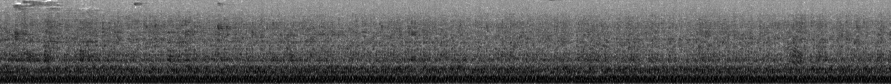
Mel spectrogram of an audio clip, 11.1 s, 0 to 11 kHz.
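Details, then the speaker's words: Freshly rebuilt engine with forged pistons and rods, 10.3:1 compression, Isky lifters, first start with good oil pressure: loud, steady, deep drone with no knocks or ticks — normal running. "Sounds like it's running. It's pretty loud."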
